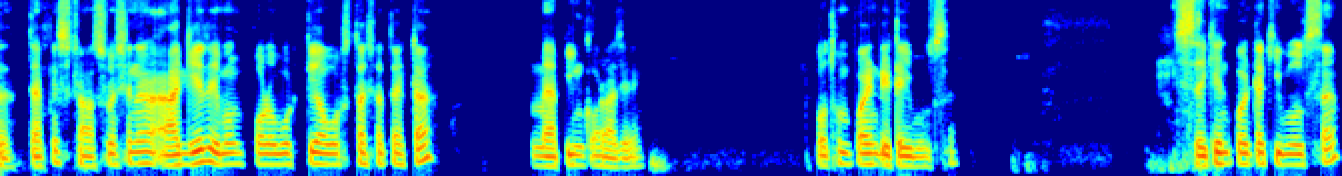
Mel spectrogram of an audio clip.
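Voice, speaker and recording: A man's voice: mid-range voice, no echo. A man giving an online computer graphics lecture, explaining step by step and checking in with students. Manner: explains step by step, often asks "ঠিক আছে?"; speaks softly and slowly on purpose.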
